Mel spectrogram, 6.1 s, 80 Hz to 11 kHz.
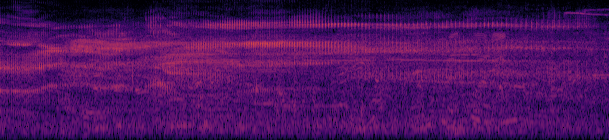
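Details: Captive killer whales (Orcinus orca) during an afternoon show at SeaWorld San Diego, 26 March 2017, give high, squealing calls with drawn-out tonal sweeps to communicate. The sounds are made by flexing the muscular flap over the blowhole.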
